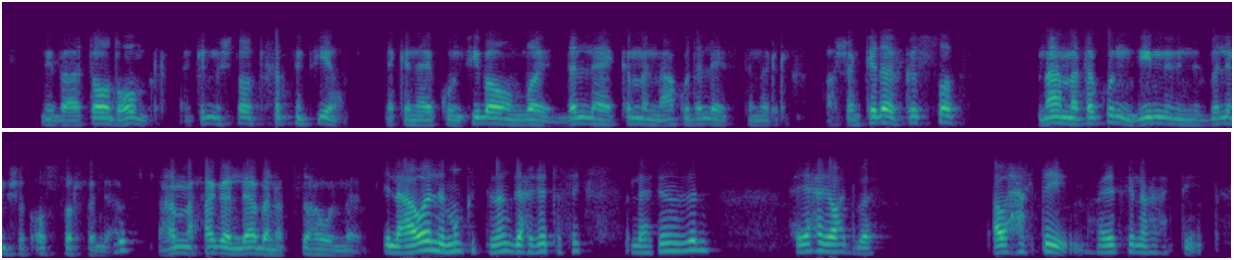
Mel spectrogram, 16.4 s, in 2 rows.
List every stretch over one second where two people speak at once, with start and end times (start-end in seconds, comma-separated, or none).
none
